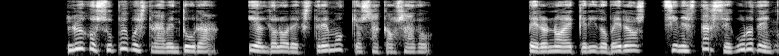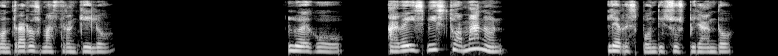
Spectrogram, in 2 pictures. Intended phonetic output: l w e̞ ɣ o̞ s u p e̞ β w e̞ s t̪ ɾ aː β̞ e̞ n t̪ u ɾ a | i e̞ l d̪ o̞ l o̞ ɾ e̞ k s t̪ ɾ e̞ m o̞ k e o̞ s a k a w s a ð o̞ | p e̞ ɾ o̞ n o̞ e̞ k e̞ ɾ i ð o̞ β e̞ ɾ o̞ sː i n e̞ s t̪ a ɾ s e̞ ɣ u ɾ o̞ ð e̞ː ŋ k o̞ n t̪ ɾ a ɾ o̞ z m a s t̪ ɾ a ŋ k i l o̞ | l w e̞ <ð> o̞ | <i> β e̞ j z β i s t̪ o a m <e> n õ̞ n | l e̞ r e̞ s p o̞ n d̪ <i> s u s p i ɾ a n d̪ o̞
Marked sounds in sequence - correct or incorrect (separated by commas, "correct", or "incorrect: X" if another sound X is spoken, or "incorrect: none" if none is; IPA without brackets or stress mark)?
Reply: incorrect: ɣ, incorrect: a, incorrect: a, correct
